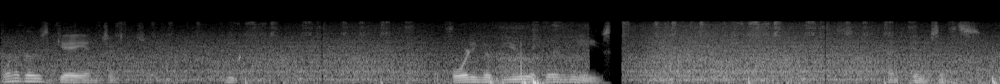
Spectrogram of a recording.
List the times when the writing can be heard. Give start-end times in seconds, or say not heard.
0.0-9.9.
